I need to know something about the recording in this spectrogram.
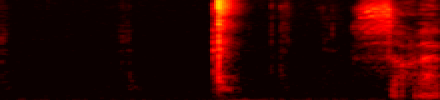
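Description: A cable plug clicks into a microphone.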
